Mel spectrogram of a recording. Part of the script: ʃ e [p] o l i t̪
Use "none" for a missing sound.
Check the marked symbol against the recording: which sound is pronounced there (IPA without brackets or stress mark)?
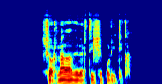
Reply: p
